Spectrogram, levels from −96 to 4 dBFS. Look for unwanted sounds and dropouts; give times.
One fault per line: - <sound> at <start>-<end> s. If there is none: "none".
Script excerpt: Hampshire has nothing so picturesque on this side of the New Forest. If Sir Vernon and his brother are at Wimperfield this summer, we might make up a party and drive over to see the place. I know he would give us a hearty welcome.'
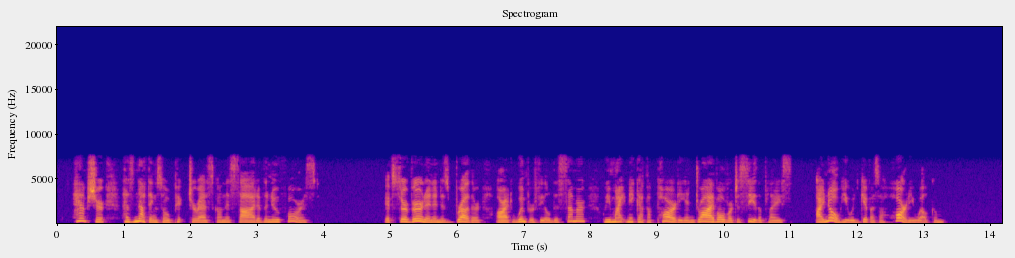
none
